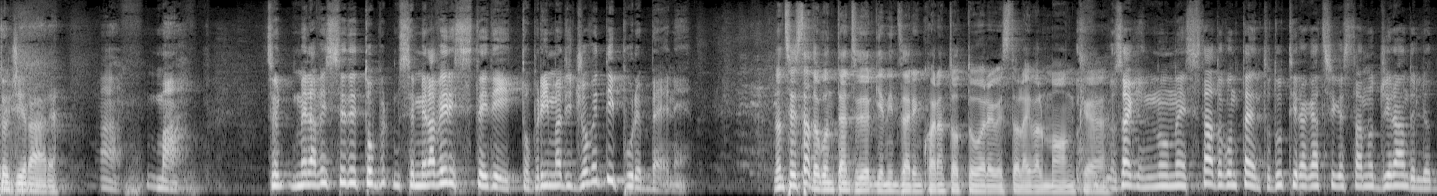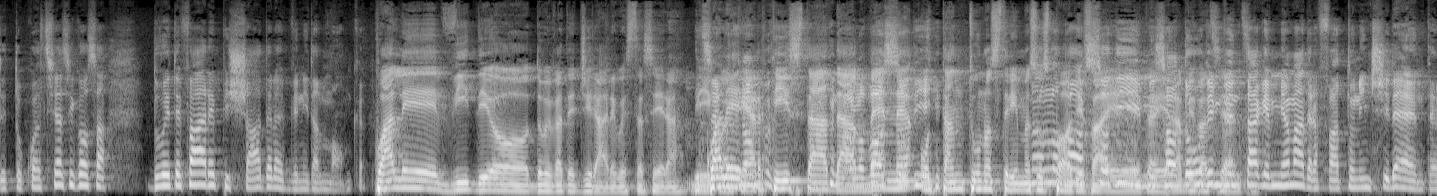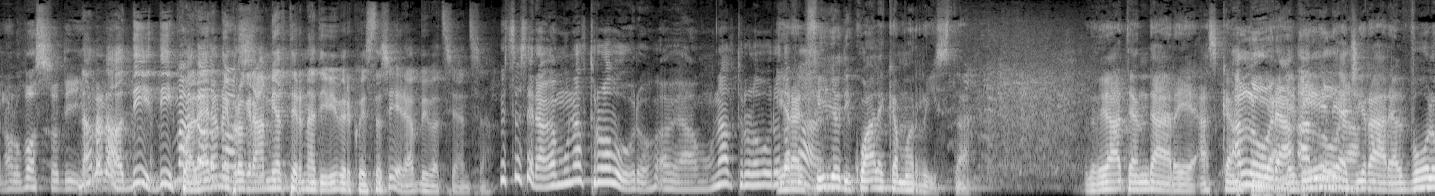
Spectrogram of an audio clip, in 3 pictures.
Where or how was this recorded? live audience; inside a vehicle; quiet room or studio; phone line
live audience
